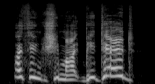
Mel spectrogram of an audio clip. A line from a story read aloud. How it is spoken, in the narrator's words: shouted with delight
